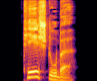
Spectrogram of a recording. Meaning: tearoom
- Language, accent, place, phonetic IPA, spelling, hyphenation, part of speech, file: German, Germany, Berlin, [ˈteːˌʃtuːbə], Teestube, Tee‧stu‧be, noun, De-Teestube.ogg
